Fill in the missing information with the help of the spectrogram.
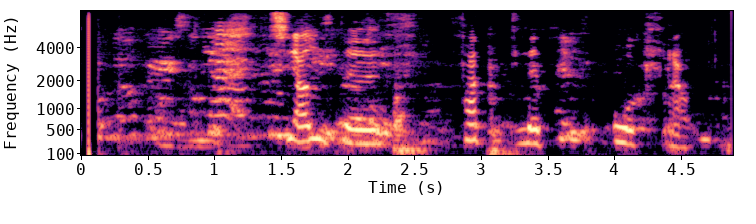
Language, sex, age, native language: Icelandic, female, 8, Icelandic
